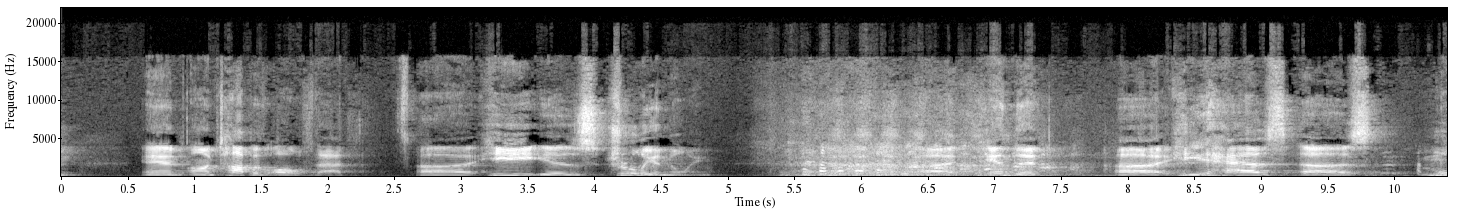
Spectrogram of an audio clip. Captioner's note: laughter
